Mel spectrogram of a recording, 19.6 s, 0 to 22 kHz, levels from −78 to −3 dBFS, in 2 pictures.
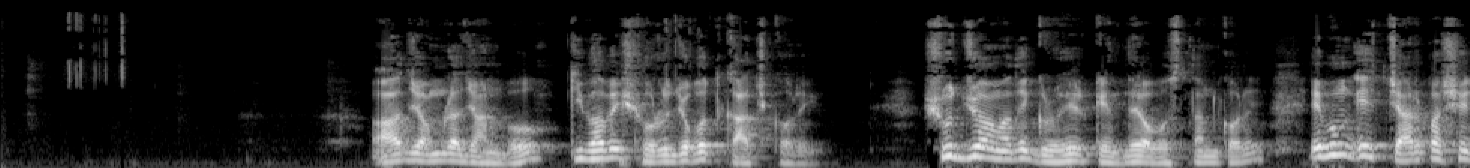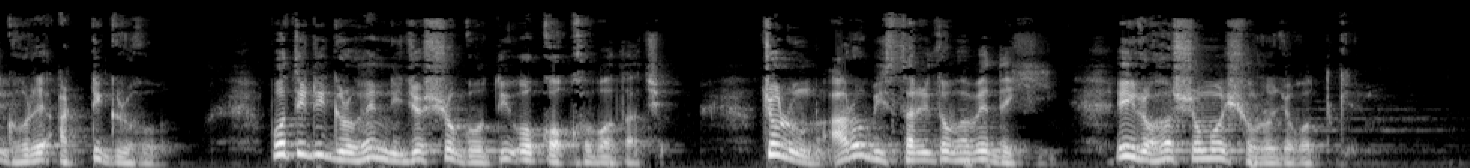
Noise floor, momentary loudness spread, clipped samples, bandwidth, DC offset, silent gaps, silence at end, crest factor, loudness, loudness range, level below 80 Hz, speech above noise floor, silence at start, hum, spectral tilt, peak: -63 dBFS; 13 LU; under 0.1%; 16.5 kHz; under 0.1%; none; 0.8 s; 18 dB; -17 LUFS; 2 LU; -48 dBFS; 46 dB; 2.5 s; none; -5.5 dB/octave; 0 dBFS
